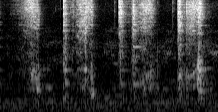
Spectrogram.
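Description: A spatula stirring and scraping around the inside of a stainless-steel pan, in a run of quick scraping strokes, several a second.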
